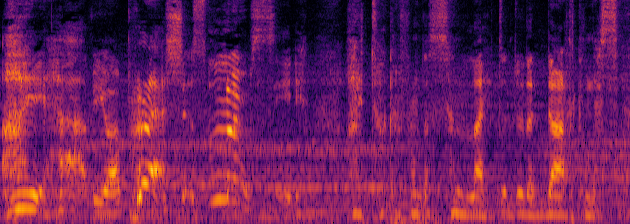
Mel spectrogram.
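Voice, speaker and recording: Radio drama vampire count, male: grandiose, vengeful, wildly varied pitch, drawn-out delivery. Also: wildly swooping pitch, over music. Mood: gloating, vengeful. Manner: theatrical, grandiose, drawn-out menace. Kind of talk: stage-style radio drama acting.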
